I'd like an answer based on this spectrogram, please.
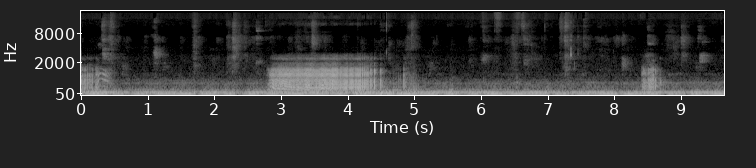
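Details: Black female chihuahua asleep, 18 July 2021, 21:07: a loud buzzing snore lasting over a second, followed later by a brief softer snort, with a low hum throughout.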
